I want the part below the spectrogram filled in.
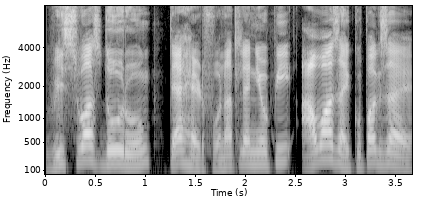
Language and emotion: Goan Konkani, surprised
